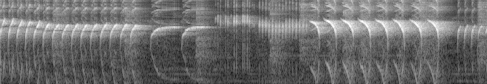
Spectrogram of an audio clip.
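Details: Canary singing in a loud, fast stream of rapid repeated high notes, sweeping whistled slides and a dense rattling trill, played for training other canaries to sing.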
